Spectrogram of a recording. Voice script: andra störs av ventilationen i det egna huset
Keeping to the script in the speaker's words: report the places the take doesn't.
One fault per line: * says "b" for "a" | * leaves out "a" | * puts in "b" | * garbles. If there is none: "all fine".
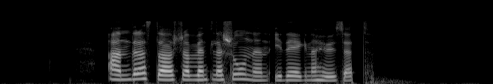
all fine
